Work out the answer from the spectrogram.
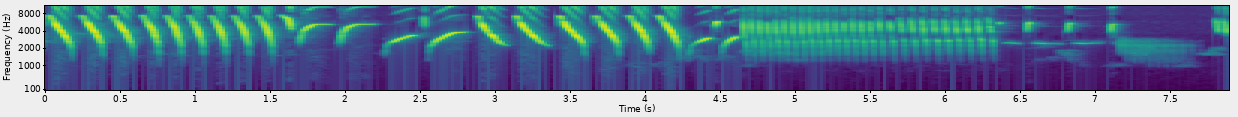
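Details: Canary singing to stir other canaries into song: a rapid cascade of downslurred whistles, then a dense buzzy trill lasting nearly two seconds, closing with short flat notes.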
